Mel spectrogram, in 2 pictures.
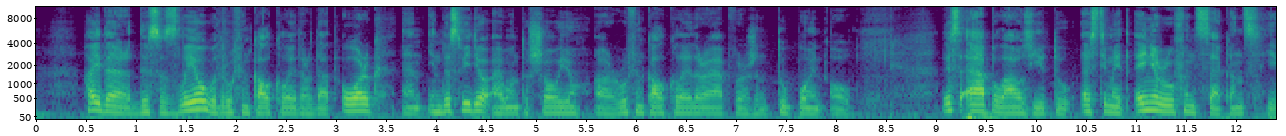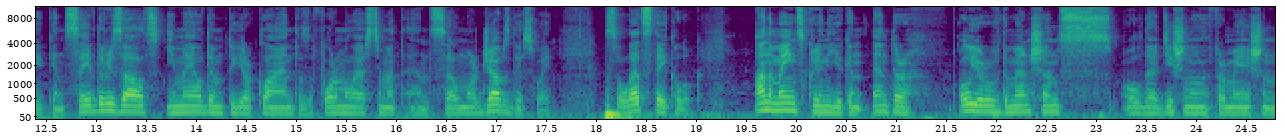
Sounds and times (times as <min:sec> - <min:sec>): Speech: 0:00.5 - 0:08.2, 0:09.1 - 0:19.0, 0:19.6 - 0:24.7.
